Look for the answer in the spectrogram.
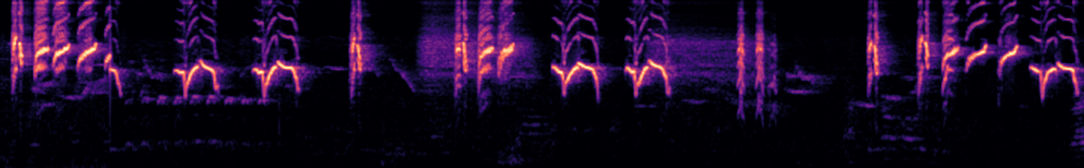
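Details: Oriental magpie-robin singing to provoke rival magpie-robins and stir their breeding urge: loud, varied phrases of bright whistled notes, repeated rising-falling chevron notes in pairs, interspersed with sharp chirps and short gaps, very clean background.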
